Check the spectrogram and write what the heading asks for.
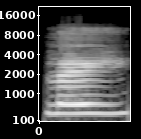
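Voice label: "lei1", Chinese pinyin, first tone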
